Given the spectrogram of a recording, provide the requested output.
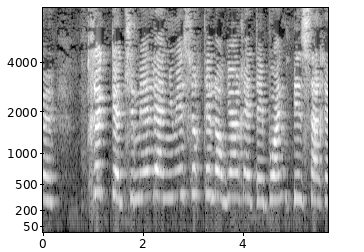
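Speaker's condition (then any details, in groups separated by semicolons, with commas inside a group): Ataxia; degenerative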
